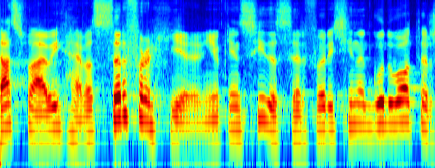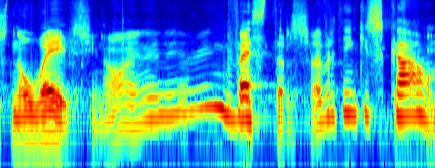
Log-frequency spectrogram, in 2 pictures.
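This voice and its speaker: In an Eastern European accent, a man talks with very wide pitch swings. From Bulgaria. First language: Bulgarian. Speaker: venture capital investor. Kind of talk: conference talk. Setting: stage with audience. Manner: hesitant, many fillers.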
